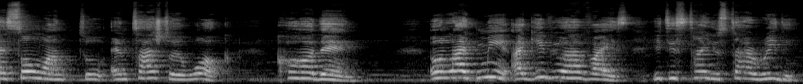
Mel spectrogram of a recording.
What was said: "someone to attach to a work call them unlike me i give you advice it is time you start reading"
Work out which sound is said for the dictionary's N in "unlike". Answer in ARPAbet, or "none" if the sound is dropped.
none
